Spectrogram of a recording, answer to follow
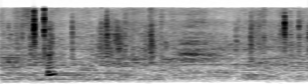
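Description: Faint rustling and crinkling of printed paper sheets being handled and folded, with a few soft crackles near the start.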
